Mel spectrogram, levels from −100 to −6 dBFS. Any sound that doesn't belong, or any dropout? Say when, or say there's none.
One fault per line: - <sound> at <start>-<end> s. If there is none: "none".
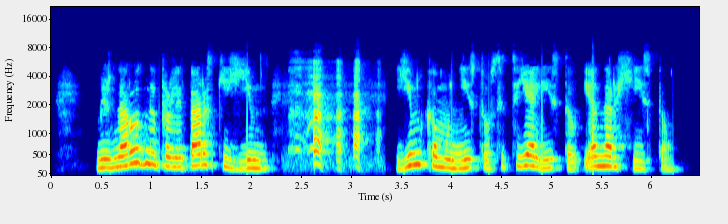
- laugh at 2.4-3.3 s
